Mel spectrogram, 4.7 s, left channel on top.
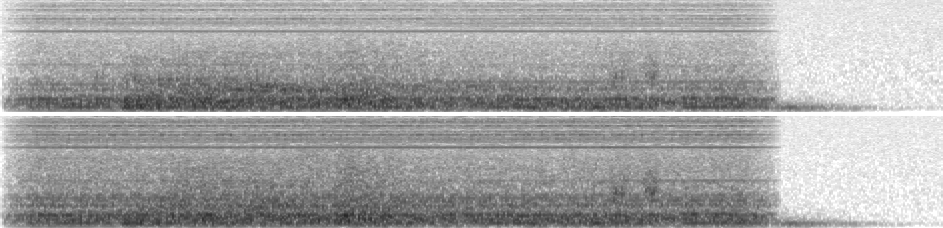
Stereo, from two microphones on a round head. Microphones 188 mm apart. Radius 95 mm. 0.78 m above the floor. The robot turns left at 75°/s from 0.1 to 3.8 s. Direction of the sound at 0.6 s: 40° left.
